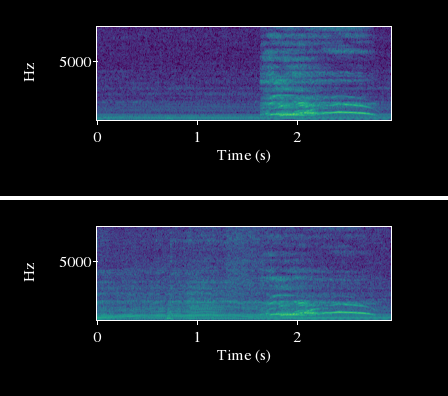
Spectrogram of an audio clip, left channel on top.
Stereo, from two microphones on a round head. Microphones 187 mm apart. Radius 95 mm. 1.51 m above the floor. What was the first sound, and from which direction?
Breathing, 60° left (ahead or behind).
